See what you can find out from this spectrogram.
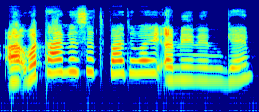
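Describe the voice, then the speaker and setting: A woman's voice: sits high, expressive, normal speed, pushed and bright, dry recording. A woman playing a tabletop roleplaying game, chatting casually and asking lots of questions.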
